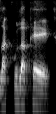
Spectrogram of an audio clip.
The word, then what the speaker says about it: Lakou-Lape: is an organization called Lakou-Lape, and I'll spell that. I mean, it's Lakoulape. So Lape, like it's Creole for peace, as you would have la paix in French, but in Creole it's Lape.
